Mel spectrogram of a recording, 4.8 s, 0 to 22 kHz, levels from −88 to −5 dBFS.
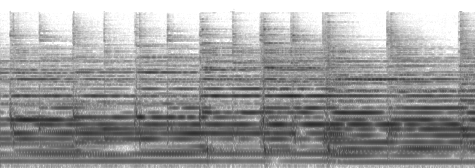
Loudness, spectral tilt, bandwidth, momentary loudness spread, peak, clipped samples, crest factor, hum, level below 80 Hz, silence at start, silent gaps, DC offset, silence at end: -20 LUFS; -2.5 dB/octave; 16.5 kHz; 5 LU; -8 dBFS; under 0.1%; 14 dB; none; -60 dBFS; 0 s; none; under 0.1%; 0 s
